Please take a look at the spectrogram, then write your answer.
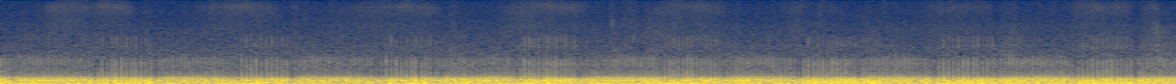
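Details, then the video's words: Purring cat receiving a massage, the low vibrating purr running unbroken and even, faint rhythmic swishes of stroking hands heard softly over the rumble. "Purring kittens ASMR"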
